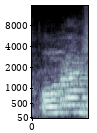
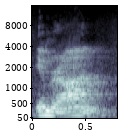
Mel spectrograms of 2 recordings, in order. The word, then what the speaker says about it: Omran: मैं जब समझाता हूँ कि यार नाम इमरान ही है, लेकिन मिडिल ईस्ट में वो स्पेलिंग यूज या ज्यादा एम्फेसिस वो ऐन पे करते हैं, तो इमरान बन जाता है।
